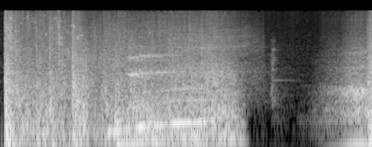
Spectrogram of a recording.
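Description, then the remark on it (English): A car roars and skids, then crashes loudly into water with a broad, churning splash. The noise cuts to near silence for about a second before a low rumbling wash returns. “Car splash.”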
